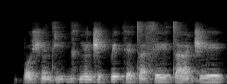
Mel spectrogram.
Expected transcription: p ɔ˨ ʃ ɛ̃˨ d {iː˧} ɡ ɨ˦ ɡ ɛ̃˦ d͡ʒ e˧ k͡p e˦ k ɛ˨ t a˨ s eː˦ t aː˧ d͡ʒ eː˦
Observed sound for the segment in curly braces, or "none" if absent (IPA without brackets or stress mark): iː˦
